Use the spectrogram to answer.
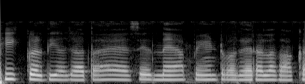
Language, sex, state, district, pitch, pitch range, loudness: Hindi, female, Odisha, Khordha, 215 Hz, 215-220 Hz, -19 LUFS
